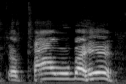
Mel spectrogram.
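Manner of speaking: normal talking voice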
